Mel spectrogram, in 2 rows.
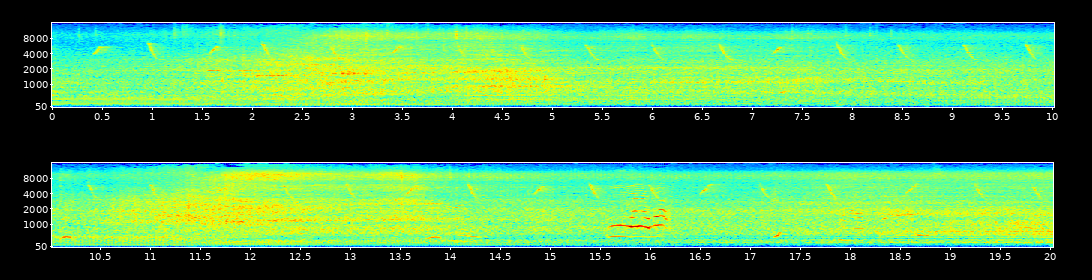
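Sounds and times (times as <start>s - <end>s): passing traffic: 0.0s - 20.0s.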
